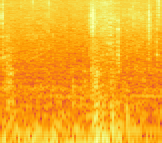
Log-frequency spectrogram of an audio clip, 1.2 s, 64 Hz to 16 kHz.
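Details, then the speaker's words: Ford Focus 1.0 litre EcoBoost on a test drive, braking after cruising in fifth gear at 1,000 rpm; only low tyre and road rumble, no squeal, scrape or grinding; normal braking. "Braking fine. No squeaks, no noises, anything like that."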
